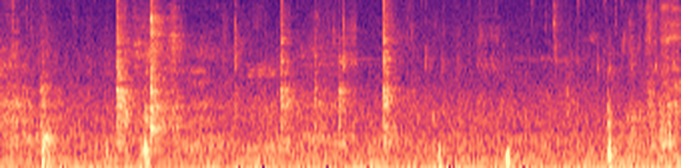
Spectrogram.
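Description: Rice being mixed by hand on a steel plate, with a handful of scattered metal clinks against the steel dishes.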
